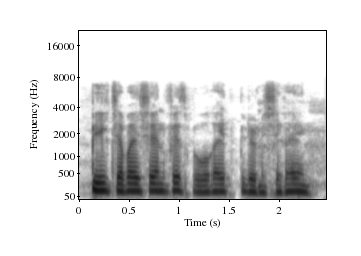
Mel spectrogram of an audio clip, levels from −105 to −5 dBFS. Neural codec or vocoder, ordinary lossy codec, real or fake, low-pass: none; none; real; 7.2 kHz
